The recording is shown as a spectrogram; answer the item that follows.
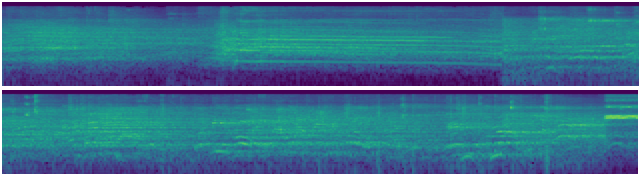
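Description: Futsal play in an echoing sports hall: the ball and players' shoes on the hard court, with shouting voices and one long held call about two seconds in.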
